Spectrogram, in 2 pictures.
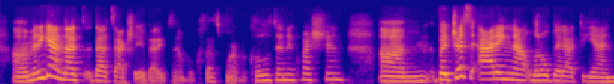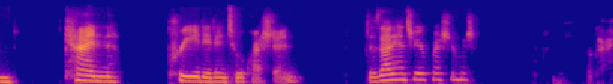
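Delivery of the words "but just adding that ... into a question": usual speaking voice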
